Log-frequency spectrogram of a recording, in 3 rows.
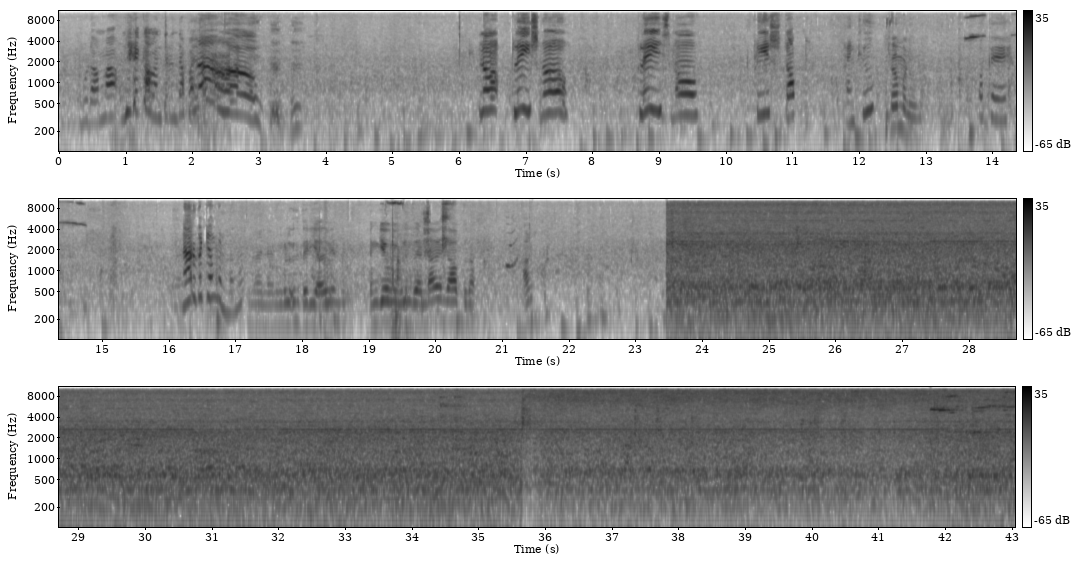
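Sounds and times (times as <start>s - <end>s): glass furnace burners and blowers: 23.5s - 43.0s.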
